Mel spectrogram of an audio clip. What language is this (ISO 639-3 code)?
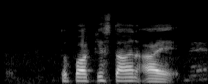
urd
